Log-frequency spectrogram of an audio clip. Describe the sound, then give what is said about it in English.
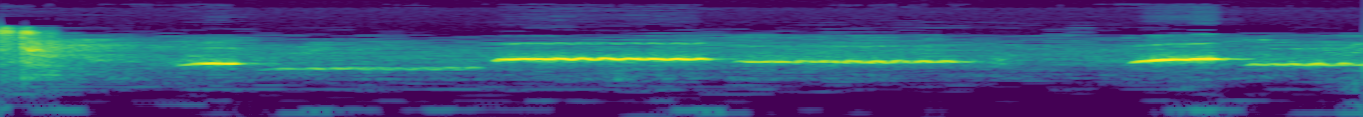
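A lone whistled melody with clear, sustained pure tones shifting between a few pitches, some notes wavering slightly, steady with brief pauses between phrases. “I heard that whistling again. That same tune.”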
